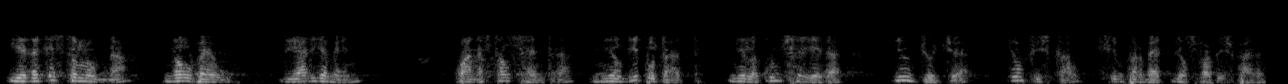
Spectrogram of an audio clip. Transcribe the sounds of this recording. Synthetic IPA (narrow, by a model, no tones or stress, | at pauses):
iənəkɛst̪əlumnə | nolˠβɛw | d̪iaɾiəmen | kwanəst̪aəlˠsɛnt̪ɾəniəlˠd̪iput̪at̪ | niləkunsəʎeɾə | niunʒud͡ʒə | niulfiskalˠsimpəɾmɛt̪̚niəlˠspɾɔpispaɾəs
